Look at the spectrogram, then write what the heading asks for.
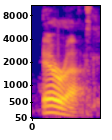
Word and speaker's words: arak: any because no she's pregnant now this is arak am I pronouncing that correctly it is arak and I'm gonna say a shout out to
